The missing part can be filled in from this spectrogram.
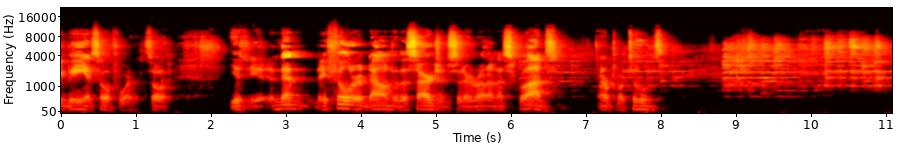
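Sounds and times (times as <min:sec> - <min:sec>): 
speech: 0:00.0 - 0:08.1
phone ringtone with bright tonal electronic melody: 0:06.2 - 0:11.0.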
